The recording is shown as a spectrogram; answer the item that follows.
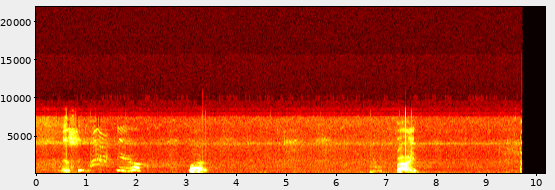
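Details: Talkative, persistent female house cat meowing loudly because she wants something; several short, bent, rising-falling meows and chirps scattered over ten seconds, with quiet room hum and a person's voice nearby.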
